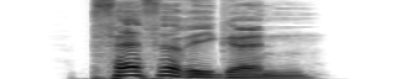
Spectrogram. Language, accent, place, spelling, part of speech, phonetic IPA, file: German, Germany, Berlin, pfefferigen, adjective, [ˈp͡fɛfəʁɪɡn̩], De-pfefferigen.ogg
- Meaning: inflection of pfefferig: 1. strong genitive masculine/neuter singular 2. weak/mixed genitive/dative all-gender singular 3. strong/weak/mixed accusative masculine singular 4. strong dative plural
